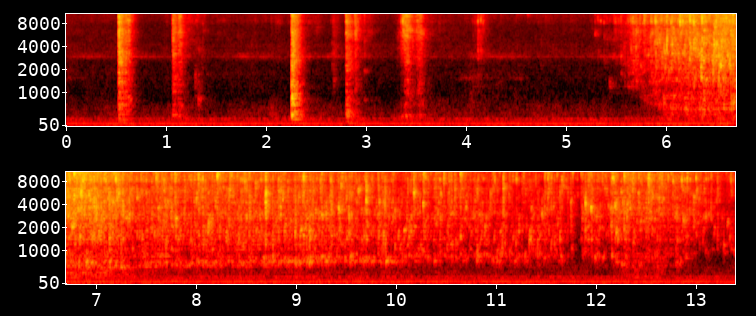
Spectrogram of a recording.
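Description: Washed Wensleydale and Gotland wool locks rinsed in water: a few sharp clinks of handling first, then a steady splashing, running-water wash that continues to the end, fairly quiet and close.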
